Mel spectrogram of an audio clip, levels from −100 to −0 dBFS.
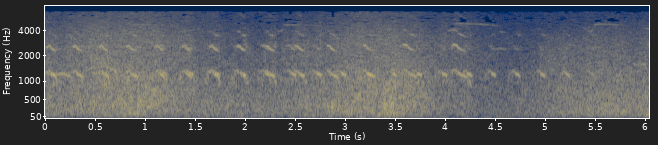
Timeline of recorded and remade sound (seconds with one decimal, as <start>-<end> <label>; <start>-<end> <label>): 0.0-6.0 recorded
